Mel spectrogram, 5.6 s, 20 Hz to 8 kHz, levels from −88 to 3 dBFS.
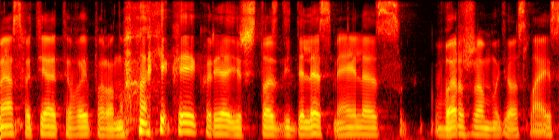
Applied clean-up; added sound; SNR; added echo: none; none; none; none.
